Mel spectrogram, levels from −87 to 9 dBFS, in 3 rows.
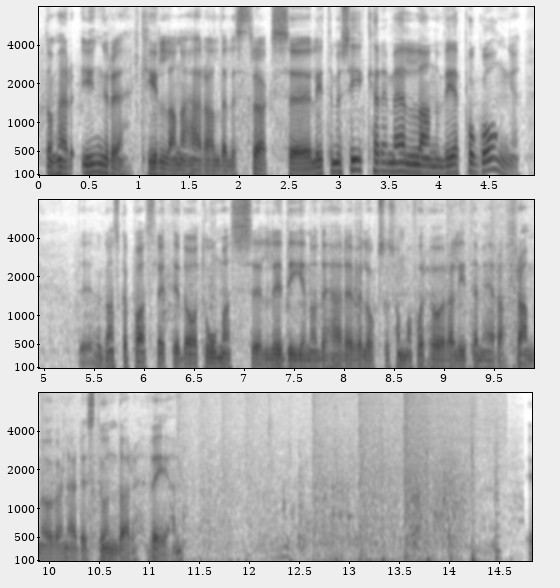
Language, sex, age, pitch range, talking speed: Swedish, male, 30-49, 80-115 Hz, 160 wpm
